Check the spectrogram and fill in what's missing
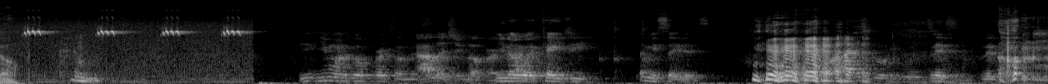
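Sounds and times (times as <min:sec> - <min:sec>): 
crickets chirping in quick high trills: 0:00.0 - 0:02.6
speech: 0:03.0 - 0:10.4
laughter: 0:07.5 - 0:08.9.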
